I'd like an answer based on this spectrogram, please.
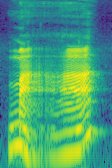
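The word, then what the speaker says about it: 马: curvo Por qué Porque su pronunciación es un una pronunciación que baja y luego asciende no entonces tono tres ma sonaría lo voy a pronunciar yo má una vez más má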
